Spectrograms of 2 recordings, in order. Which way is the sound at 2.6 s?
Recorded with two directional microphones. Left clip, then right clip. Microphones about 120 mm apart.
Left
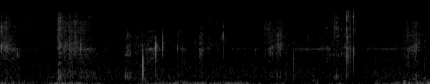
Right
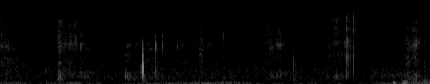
15° right (ahead or behind).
